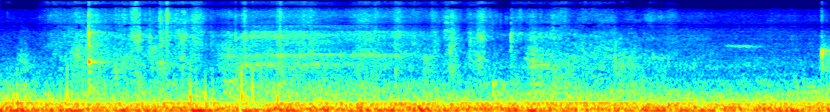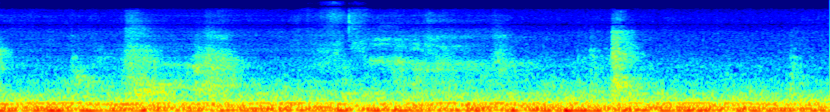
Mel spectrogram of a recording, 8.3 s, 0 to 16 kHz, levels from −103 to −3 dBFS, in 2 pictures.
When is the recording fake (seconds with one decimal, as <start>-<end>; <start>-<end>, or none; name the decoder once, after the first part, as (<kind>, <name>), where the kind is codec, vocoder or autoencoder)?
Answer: 1.0-2.2 (autoencoder, DAC-VAE); 3.3-6.7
